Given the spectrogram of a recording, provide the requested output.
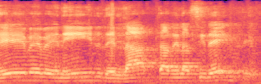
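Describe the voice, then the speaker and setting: With noticeable background noise and audible room echo, a man with a fairly high pitch speaks at a fairly slow pace. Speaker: teacher speaking at a public forum on traffic law. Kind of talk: public talk. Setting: public event without microphone. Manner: loud.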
